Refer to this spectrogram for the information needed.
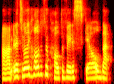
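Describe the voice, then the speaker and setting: A woman's voice: medium pitch, expressive, fast talker, no echo, studio quality. A young woman speaking bluntly and candidly as a guest in a casual interview, swearing freely. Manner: outspoken, blunt, frequent swearing. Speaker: podcast guest, business owner.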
